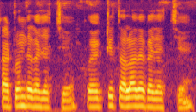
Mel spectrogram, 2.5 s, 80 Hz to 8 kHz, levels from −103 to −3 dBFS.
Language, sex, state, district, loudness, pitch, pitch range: Bengali, female, Assam, Hailakandi, -14 LUFS, 175 Hz, 165-190 Hz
